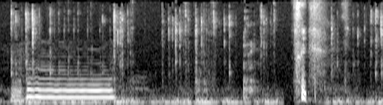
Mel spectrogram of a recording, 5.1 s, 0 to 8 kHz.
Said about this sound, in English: Actually, let me type something for just 1 second.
